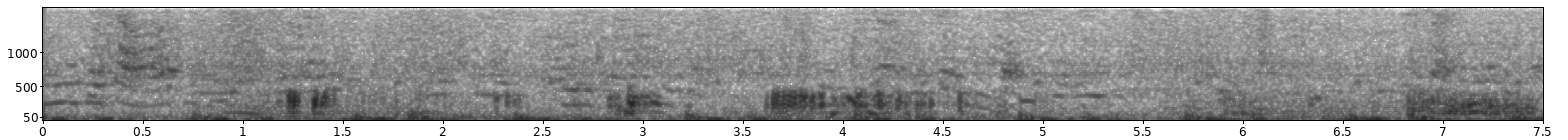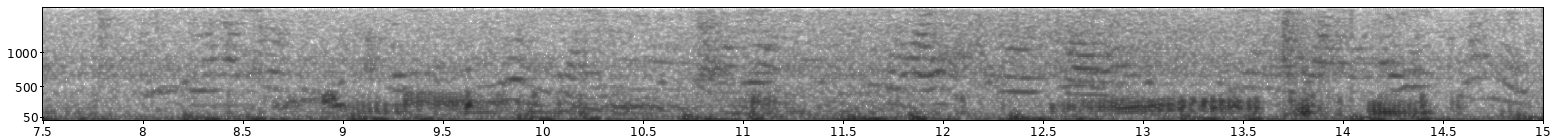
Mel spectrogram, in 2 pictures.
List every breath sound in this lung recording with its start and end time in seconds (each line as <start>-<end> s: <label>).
5.64-6.79 s: inhalation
